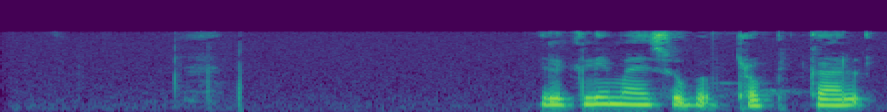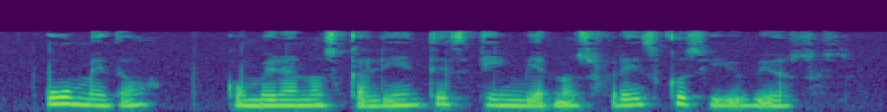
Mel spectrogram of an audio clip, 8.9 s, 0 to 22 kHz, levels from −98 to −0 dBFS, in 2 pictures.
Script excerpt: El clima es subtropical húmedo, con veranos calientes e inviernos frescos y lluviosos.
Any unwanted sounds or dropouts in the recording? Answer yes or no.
no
